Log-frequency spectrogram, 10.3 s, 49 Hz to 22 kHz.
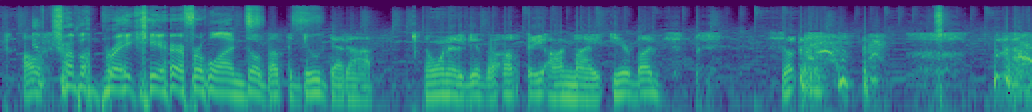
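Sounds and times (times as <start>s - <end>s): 
speech: 0.2s - 7.2s, 7.8s - 9.4s, 10.0s - 10.3s
rough throat clearing: 6.8s - 10.3s.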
